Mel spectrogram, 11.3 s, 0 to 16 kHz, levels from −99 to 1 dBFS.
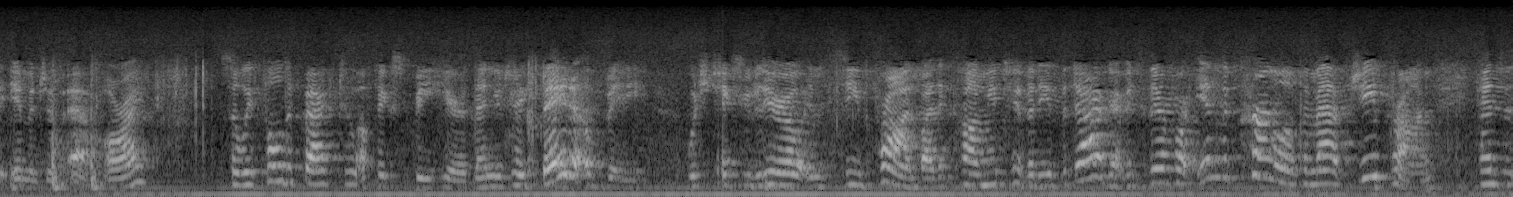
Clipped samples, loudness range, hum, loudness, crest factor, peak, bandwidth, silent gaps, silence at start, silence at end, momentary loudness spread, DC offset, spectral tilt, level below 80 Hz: under 0.1%; 3 LU; 60 Hz at -50 dBFS; -36 LUFS; 20 dB; -18 dBFS; 14.5 kHz; none; 0 s; 0 s; 9 LU; under 0.1%; -3.5 dB/octave; -54 dBFS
